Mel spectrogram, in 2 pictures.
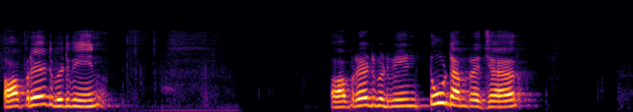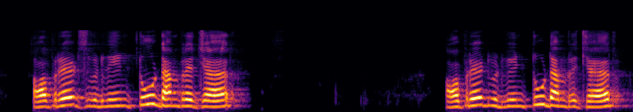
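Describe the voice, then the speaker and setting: A teacher with an Indian accent dictating lecture notes, repeating phrases slowly word by word. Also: mid-range voice, darkish tone. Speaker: physics teacher. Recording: dull, muffled lo-fi sound.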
